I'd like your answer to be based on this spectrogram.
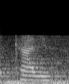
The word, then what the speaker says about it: Cálice: And there's one, Cálice. Cálice is like chalice, C-A-L-I-C-E. Well, it sounds like the word Cálice. Cálice means chalice in Portuguese.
